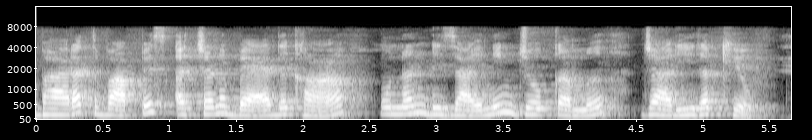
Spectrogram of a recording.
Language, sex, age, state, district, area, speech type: Sindhi, female, 30-45, Delhi, South Delhi, urban, read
